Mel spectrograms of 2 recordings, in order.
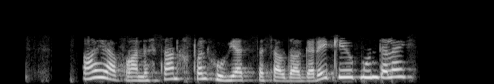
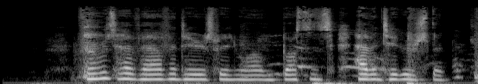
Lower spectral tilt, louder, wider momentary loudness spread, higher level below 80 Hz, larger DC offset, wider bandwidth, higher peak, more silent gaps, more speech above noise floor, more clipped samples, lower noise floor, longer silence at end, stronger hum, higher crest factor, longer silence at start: first, -10.5 dB/octave vs -3.5 dB/octave; first, -13 LUFS vs -20 LUFS; about the same, 5 LU vs 6 LU; second, -64 dBFS vs -36 dBFS; neither; second, 3.6 kHz vs 16.5 kHz; about the same, 0 dBFS vs -2 dBFS; neither; first, 35 dB vs 25 dB; neither; first, -48 dBFS vs -44 dBFS; first, 0.8 s vs 0 s; neither; about the same, 14 dB vs 18 dB; first, 0.85 s vs 0.35 s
